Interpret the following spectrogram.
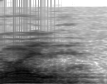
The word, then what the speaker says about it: Euler: ele que esse é assim chamado número de oiler escrever eu lembro o pessoal norment falar Ola que é um matemático alemão a pronúncia seria essa é um número tão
